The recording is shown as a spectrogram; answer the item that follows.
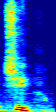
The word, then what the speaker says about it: qi: vai começar explicando sobre o tchi que se escreve QI é uma palavra chinesa e a pronúncia dessa forma porque é uma palavra chinesa lógico e ele é uma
